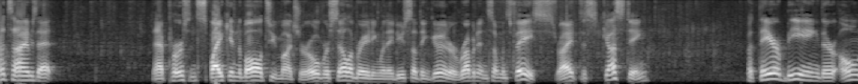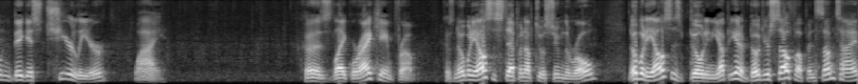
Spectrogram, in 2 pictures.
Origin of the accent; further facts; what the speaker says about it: Baltimore, Maryland, United States; I came from Baltimore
